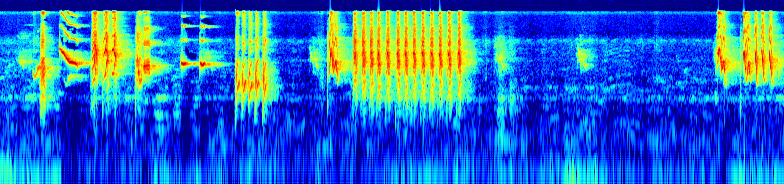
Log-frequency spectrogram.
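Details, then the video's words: Varied tembakan song from a cucak ijo, the greater green leafbird: squeaky whistles and slurred notes, then a fast rattle of buzzy chips for over a second, ending in a short rapid burst. "CUCAK IJO FULL TEMBAKAN"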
